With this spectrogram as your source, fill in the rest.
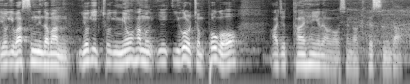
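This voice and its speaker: Lively intonation runs through a man's speech. Background noise can be clearly heard. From Japan. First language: Japanese (speaking Korean). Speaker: panel discussant, visiting professor. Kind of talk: conference panel comment. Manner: halting, many fillers.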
